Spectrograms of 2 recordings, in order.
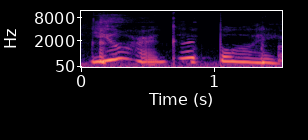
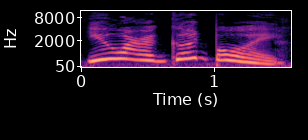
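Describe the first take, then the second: First: The compliment returns softer; faint echo. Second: Put-on high, cheerful boy calling a compliment; friendly call. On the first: Retold or imitated. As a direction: echo it back from far away. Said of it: "He heard an echo". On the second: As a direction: call out kindly into the woods. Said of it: "and he says".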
